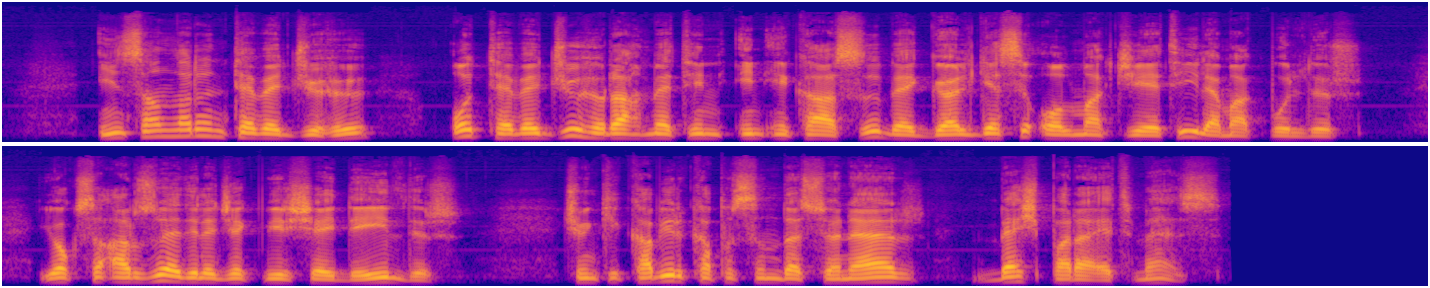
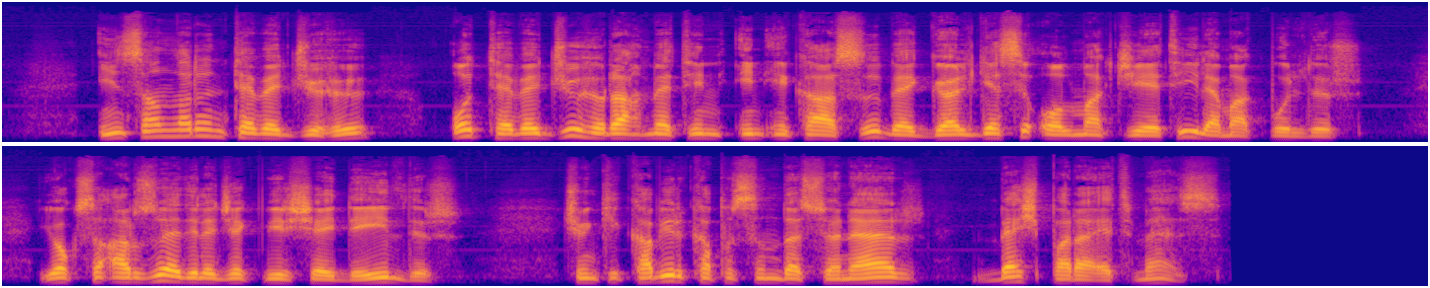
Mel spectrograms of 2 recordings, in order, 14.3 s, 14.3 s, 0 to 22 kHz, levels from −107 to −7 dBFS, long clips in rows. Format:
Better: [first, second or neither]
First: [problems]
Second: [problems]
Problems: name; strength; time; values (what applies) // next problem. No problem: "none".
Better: neither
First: thin; very slightly; fading below 250 Hz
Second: thin; very slightly; fading below 250 Hz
